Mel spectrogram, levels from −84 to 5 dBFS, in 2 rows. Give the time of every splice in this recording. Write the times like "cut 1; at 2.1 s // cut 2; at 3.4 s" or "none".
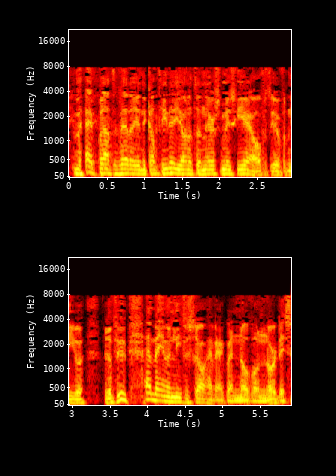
none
